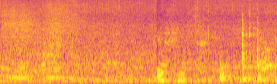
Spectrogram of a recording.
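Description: Cornmeal batter for a Brazilian broa being stirred in a pan, a soft scraping and bubbling hiss under people talking in Portuguese close by.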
